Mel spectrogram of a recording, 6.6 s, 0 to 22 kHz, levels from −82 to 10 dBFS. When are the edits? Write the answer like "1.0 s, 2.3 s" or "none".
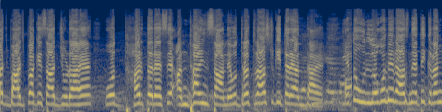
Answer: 5.0 s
